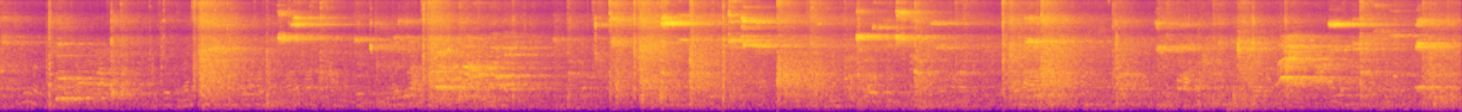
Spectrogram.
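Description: Badminton rally: repeated sharp racket strikes on the shuttlecock, with short high squeaks of court shoes on the mat between them.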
